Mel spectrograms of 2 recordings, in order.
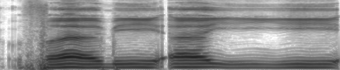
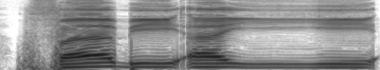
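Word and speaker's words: فَبِأَيِّ: maghribain faayi pada lafal fabiayyi ala di sini usahakan huruf ya-nya ditekan fabiayyi ala faiayyi ayyi kemudian yinya pendek jangan dipanjang jangan Yi A tapi langsung saja fabiayyi ala Kemudian pada lafal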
